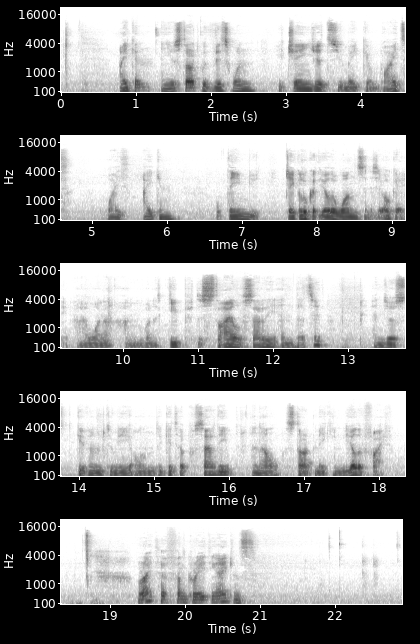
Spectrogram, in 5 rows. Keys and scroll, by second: 0.0-0.4 typing.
